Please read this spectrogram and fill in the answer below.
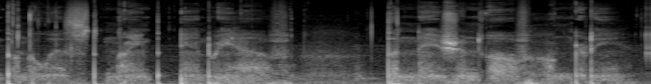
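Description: A man whispering, with a pen writing on paper beneath the whisper.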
